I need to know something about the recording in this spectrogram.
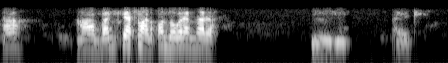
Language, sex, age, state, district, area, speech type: Kannada, female, 60+, Karnataka, Belgaum, rural, conversation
